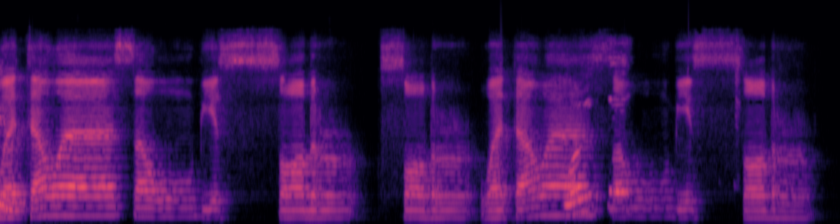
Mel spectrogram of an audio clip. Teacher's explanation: Itu jadi rok yang tipis. Hati-hati karena roknya jadi harus roknya tafkhim, roknya tebal.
